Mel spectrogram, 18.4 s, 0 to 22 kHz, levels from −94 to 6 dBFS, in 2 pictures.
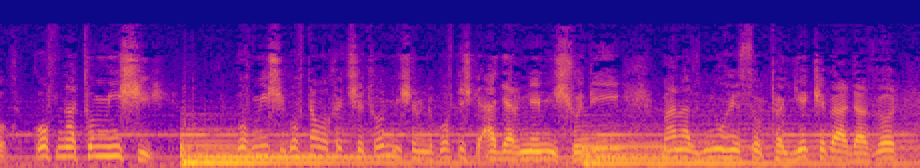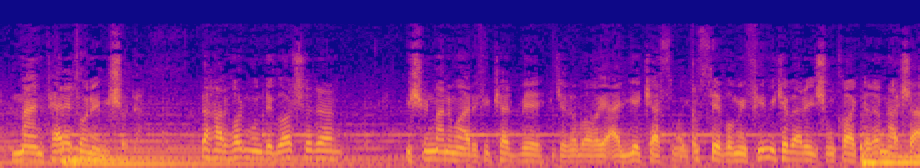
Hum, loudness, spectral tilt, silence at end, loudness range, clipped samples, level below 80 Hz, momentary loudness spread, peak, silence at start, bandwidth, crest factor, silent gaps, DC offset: none; -15 LUFS; -7.5 dB/octave; 0 s; 4 LU; under 0.1%; -26 dBFS; 8 LU; 0 dBFS; 0 s; 9.8 kHz; 14 dB; none; under 0.1%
